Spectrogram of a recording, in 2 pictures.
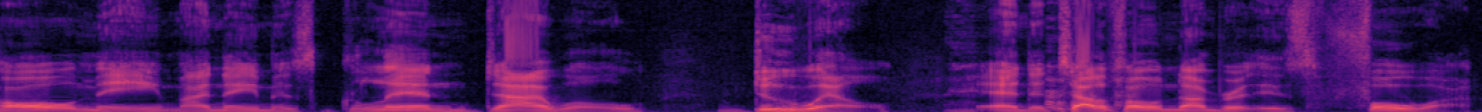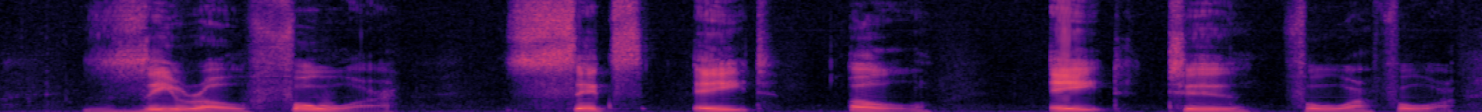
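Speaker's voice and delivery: very slow, deliberate, each word laid out separately. Speaker gives his name and phone number to interested listeners, very slowly. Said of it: "let me say this very slowly".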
